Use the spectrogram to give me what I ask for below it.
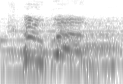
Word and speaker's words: Cockburn: And Coburn, not Cockburn, though for that you are excused. Tis spelt C-O-C-K, but only half the cock is used.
